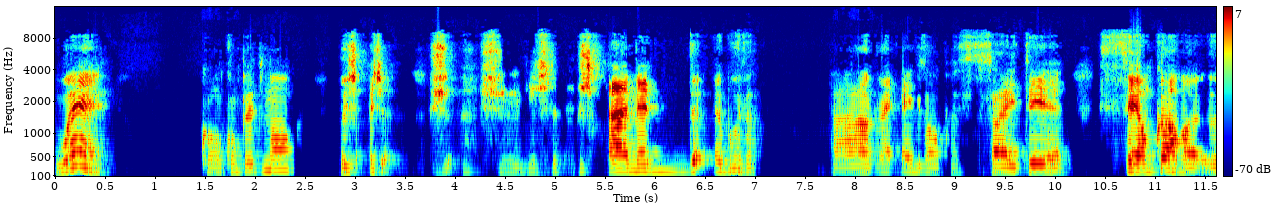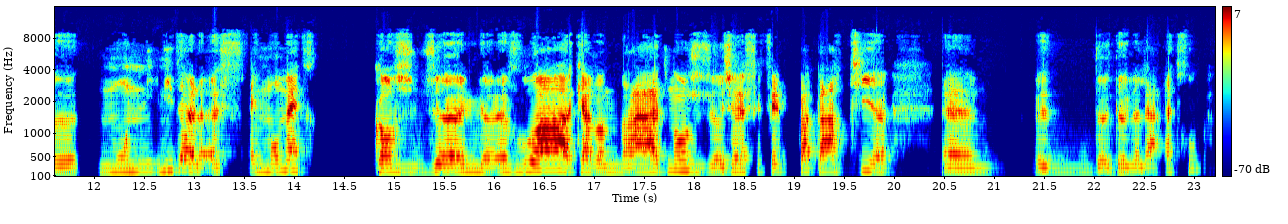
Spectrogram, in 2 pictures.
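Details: Adult man, a French-speaking comedian, who has stuttered since childhood, detected at age 4, and who calls it a speech disorder; stuttering.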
